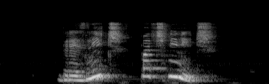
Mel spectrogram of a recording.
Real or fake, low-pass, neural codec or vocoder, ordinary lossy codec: real; 7.2 kHz; none; AAC, 32 kbps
